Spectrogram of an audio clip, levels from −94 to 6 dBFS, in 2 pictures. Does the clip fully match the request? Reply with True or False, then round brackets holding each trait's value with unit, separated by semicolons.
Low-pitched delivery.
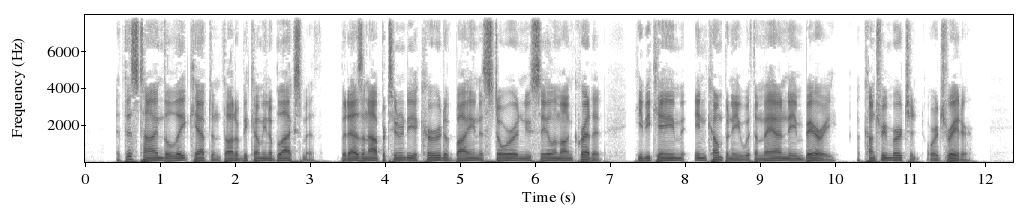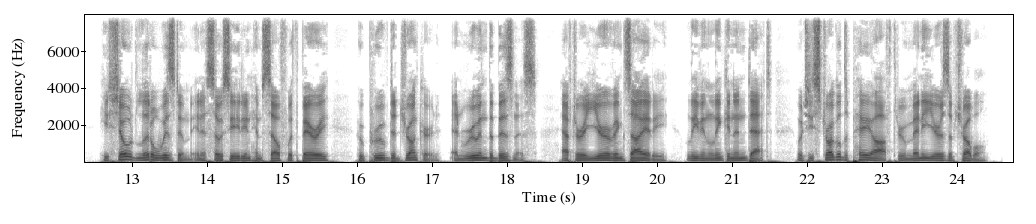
True (105 Hz)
